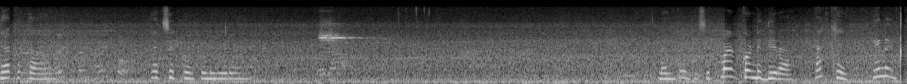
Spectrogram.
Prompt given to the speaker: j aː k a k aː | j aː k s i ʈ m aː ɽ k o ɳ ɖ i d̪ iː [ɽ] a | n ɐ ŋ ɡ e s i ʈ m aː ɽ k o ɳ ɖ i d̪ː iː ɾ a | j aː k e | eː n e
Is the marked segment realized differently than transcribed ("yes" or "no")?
yes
